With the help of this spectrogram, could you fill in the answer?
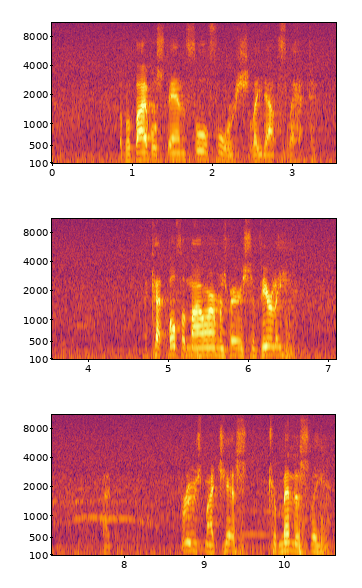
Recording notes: preached at the Church Of The Lord Jesus Christ in Lucedale, MS, June 5, 2002.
